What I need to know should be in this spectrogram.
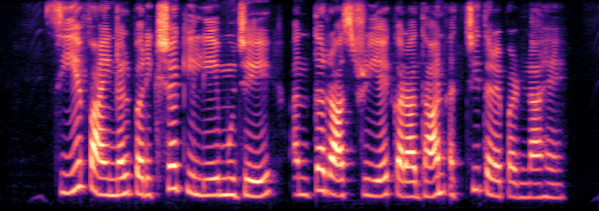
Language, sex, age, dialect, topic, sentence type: Hindi, female, 25-30, Hindustani Malvi Khadi Boli, banking, statement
